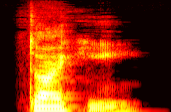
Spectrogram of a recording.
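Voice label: "dykey", Australian English; pronunciation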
